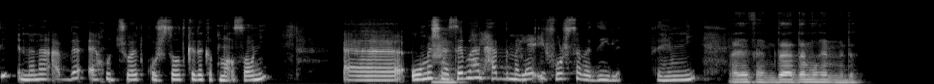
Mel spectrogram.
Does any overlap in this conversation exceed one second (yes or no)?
no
